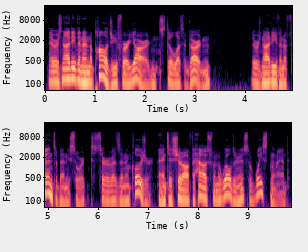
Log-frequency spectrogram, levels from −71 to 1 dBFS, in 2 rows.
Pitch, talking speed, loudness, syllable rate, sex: 105 Hz, 230 wpm, -18 LUFS, 6.5 syllables/s, male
